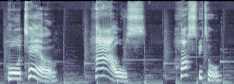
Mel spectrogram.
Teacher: The H is alive and kicking. It makes a real consonant sound.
